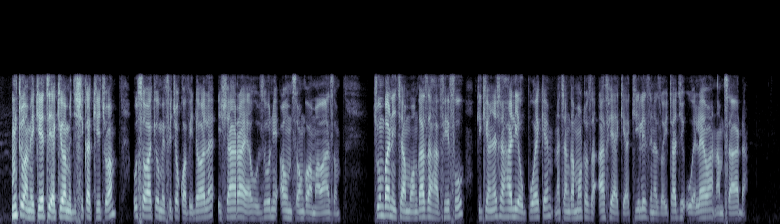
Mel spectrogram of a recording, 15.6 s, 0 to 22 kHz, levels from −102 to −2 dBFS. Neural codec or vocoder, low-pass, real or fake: none; 5.4 kHz; real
